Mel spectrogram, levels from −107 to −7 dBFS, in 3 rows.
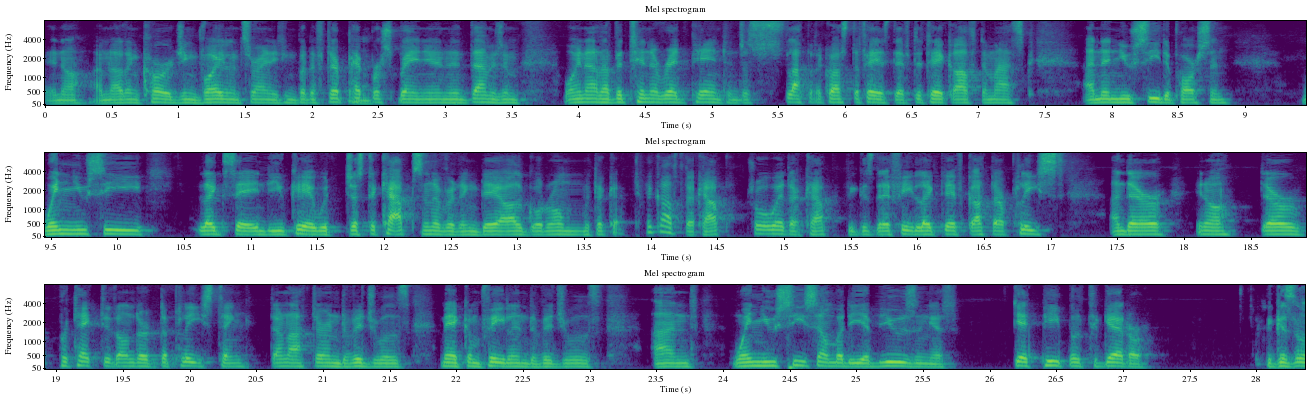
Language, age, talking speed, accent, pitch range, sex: English, 30-49, 235 wpm, Irish, 115-135 Hz, male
